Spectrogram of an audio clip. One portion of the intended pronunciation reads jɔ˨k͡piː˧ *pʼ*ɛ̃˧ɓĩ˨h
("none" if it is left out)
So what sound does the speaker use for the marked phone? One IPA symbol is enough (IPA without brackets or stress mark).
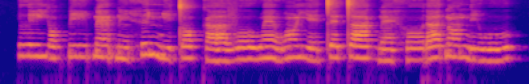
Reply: ɓ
